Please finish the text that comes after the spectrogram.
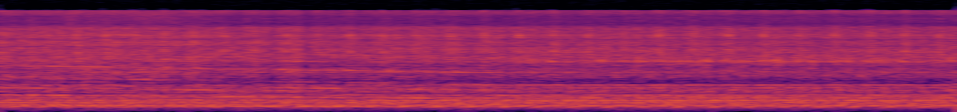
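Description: A Kato sound box produces the engine sound for an N scale model locomotive, a steady, unbroken droning hum at moderate level with no pauses.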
